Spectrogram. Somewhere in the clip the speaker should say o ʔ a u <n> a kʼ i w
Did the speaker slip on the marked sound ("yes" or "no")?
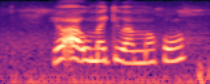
yes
